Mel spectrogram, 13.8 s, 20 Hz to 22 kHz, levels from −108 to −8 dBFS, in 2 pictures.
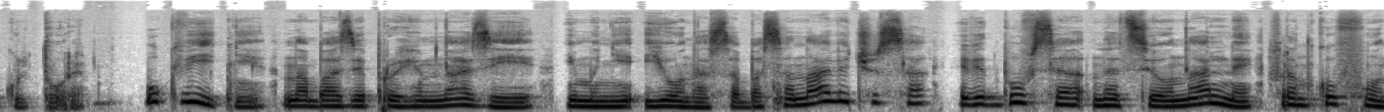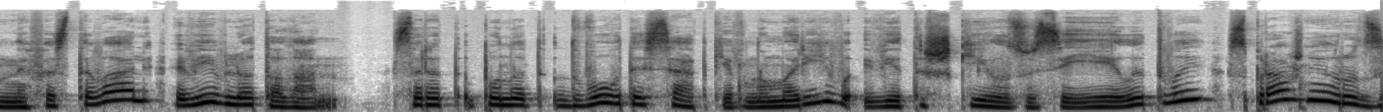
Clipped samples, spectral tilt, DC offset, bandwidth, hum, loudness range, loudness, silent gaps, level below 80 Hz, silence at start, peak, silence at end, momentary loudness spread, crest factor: under 0.1%; -5 dB/octave; under 0.1%; 15.5 kHz; none; 2 LU; -13 LUFS; none; -48 dBFS; 0.05 s; -2 dBFS; 0 s; 5 LU; 12 dB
